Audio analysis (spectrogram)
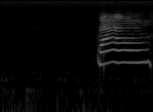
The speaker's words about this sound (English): Give us a meow. We're not leaving till you meow.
